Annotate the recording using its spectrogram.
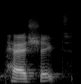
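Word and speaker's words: pear-shaped: wrong for go pearshaped the stress falls on pair so it's go pearshaped also remember to use the T or t sound at the end of shaped as shape ends in a p sound so the Ed makes a t sound go pearshaped go pearshaped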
